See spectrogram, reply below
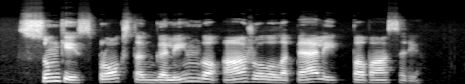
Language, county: Lithuanian, Vilnius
